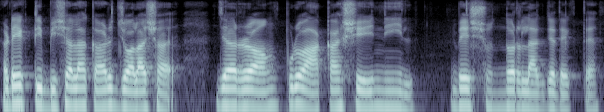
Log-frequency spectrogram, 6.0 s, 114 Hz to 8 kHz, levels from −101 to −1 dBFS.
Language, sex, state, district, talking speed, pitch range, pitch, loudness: Bengali, male, West Bengal, Malda, 130 wpm, 125-140 Hz, 130 Hz, -22 LUFS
